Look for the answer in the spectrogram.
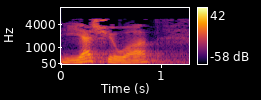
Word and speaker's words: Yeshua: Remember Jesus' name in Hebrew is Joshua. Sometimes we pronounce it Yeshua.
